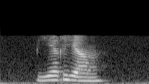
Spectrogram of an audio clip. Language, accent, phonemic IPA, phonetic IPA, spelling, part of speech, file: Armenian, Eastern Armenian, /jeˈʁjɑm/, [jeʁjɑ́m], եղյամ, noun, Hy-եղյամ.ogg
- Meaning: 1. frost, hoarfrost, rime 2. white hair on the head, hoar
